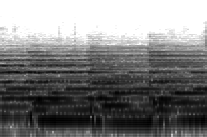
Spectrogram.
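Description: Grand piano playing the accompaniment on its own, the trumpet having dropped out right at the start, with the chords changing about twice a second.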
